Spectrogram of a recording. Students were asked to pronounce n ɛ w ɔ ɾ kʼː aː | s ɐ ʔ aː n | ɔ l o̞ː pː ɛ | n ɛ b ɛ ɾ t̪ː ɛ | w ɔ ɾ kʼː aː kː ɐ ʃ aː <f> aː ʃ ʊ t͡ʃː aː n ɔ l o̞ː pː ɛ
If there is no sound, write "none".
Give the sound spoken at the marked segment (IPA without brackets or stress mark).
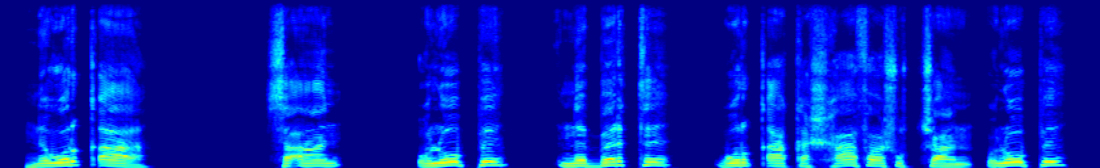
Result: f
